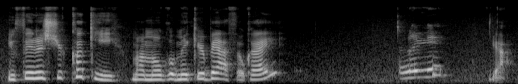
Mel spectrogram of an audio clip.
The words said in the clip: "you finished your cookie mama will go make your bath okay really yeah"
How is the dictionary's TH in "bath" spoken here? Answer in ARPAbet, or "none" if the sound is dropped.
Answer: TH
